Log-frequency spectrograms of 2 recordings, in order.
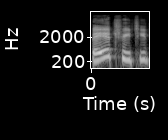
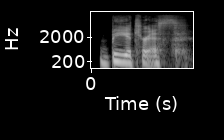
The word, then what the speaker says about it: Beatrice: done a podcast on bayatriti chenji who most English speakers would pronounce as Beatrice if you're thinking these letters aren't adding up to a name for me it's spelled the same way as Beatrice we had not done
